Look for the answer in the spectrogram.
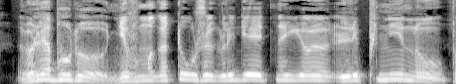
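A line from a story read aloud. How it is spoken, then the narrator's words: Groaning. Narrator (Russian): простонал Болик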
